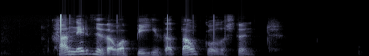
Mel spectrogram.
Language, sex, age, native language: Icelandic, male, 30-39, Icelandic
